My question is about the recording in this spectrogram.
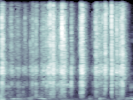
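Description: Small plastic zip-lock bags of diamond painting drills crinkling as they are handled and flexed, in a run of quick, irregular crackles and clicks.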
